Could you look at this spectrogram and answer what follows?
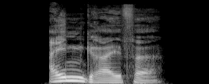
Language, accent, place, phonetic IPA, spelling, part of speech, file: German, Germany, Berlin, [ˈaɪ̯nˌɡʁaɪ̯fə], eingreife, verb, De-eingreife.ogg
- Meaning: inflection of eingreifen: 1. first-person singular dependent present 2. first/third-person singular dependent subjunctive I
